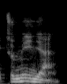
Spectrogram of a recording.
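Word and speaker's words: Tuminha: me to me yeah it's how we say in portuguese uh you you you spell it to menia it's how my family calls me you know they do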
